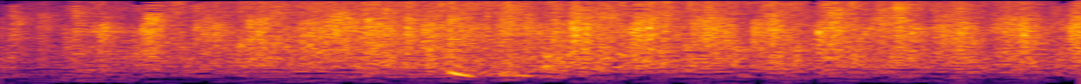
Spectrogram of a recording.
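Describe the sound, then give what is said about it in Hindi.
A crowd applauds steadily, many hands clapping together in a dense, even patter that stays loud for the full few seconds with no voices over it. “ताली बजाएं इनके लिए।”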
